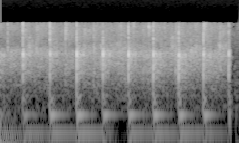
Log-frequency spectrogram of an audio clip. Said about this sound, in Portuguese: Aplausos.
